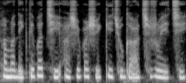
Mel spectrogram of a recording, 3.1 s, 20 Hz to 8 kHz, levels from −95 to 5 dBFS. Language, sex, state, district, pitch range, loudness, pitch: Bengali, female, West Bengal, Cooch Behar, 235-260 Hz, -14 LUFS, 245 Hz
